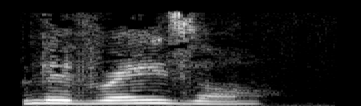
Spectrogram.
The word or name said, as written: livraison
